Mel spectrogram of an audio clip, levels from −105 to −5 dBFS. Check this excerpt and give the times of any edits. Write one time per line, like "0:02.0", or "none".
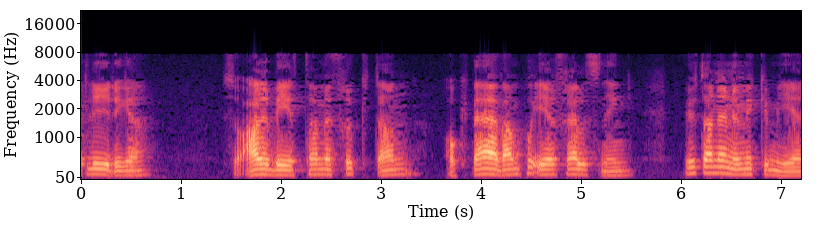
0:05.8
